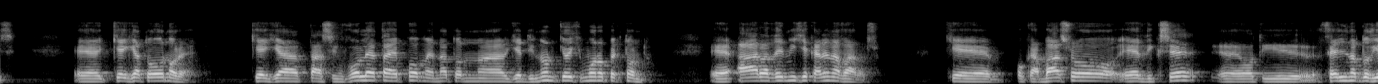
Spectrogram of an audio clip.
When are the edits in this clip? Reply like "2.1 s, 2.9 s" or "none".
none

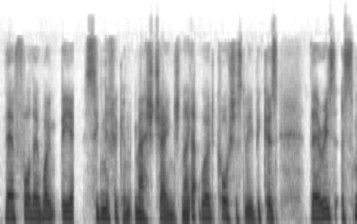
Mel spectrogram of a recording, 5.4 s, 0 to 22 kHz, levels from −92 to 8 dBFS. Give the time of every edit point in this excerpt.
1.1 s, 2.8 s

